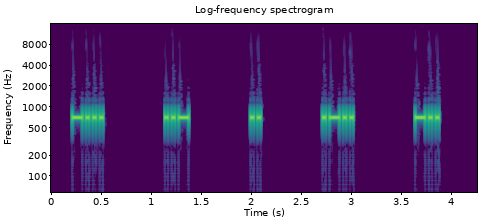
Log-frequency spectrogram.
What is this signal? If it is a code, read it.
Morse code, heard as a keyed tone, about 34 wpm, spaced as for 12 wpm, 700 Hz. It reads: BUILD
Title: 6x Character Spacing - Top 300 Words - 35wpm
